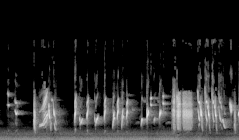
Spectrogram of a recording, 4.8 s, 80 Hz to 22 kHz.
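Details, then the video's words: A seven-month-old young European goldfinch from Macedonia sings a fast, tinkling run of high twittering notes mixed with buzzy trills and liquid chirps, with barely a pause. "Goldfinch Trnance 7 month young bird best song"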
